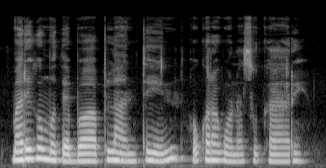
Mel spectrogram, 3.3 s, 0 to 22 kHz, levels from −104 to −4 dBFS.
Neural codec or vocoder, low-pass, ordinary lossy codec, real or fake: none; 14.4 kHz; none; real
